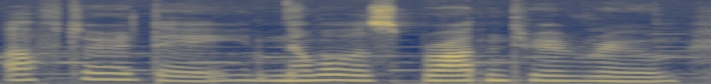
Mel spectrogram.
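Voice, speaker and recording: Over music in the background, a woman keeps her speech at a moderate pace. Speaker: VTuber storyteller. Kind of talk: storytelling, comfort ASMR roleplay. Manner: storyteller narration.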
